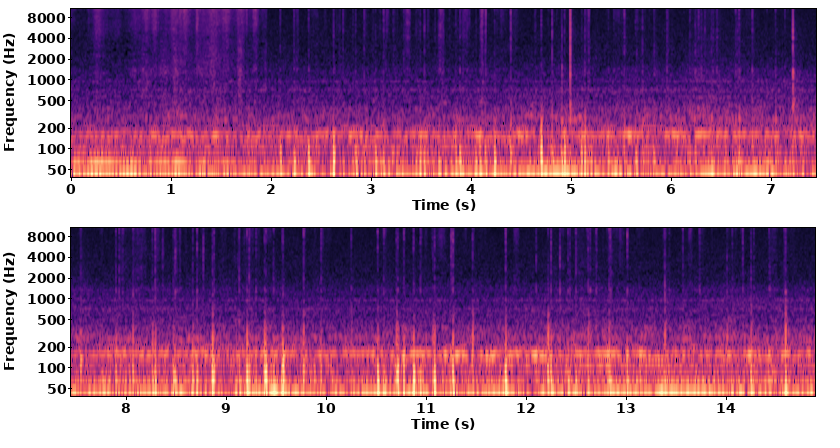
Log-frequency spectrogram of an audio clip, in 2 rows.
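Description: Fingernails tap rapidly on the body of a clear plastic 750 g salt jar with a red cap, full of white salt. The result is a dense, continuous patter of short, dry clicks over a steady low hum near 59 Hz.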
